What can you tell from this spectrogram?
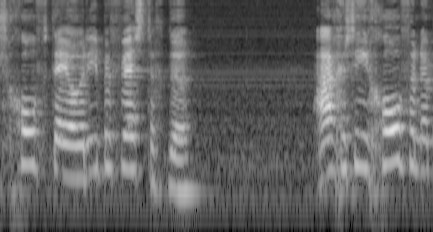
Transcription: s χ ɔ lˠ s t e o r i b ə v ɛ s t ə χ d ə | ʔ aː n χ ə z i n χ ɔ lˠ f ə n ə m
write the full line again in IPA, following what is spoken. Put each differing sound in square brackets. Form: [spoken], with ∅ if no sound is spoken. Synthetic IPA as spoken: s χ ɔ lˠ [f] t e o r i b ə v ɛ s t ə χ d ə | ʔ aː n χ ə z i n χ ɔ lˠ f ə n ə m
